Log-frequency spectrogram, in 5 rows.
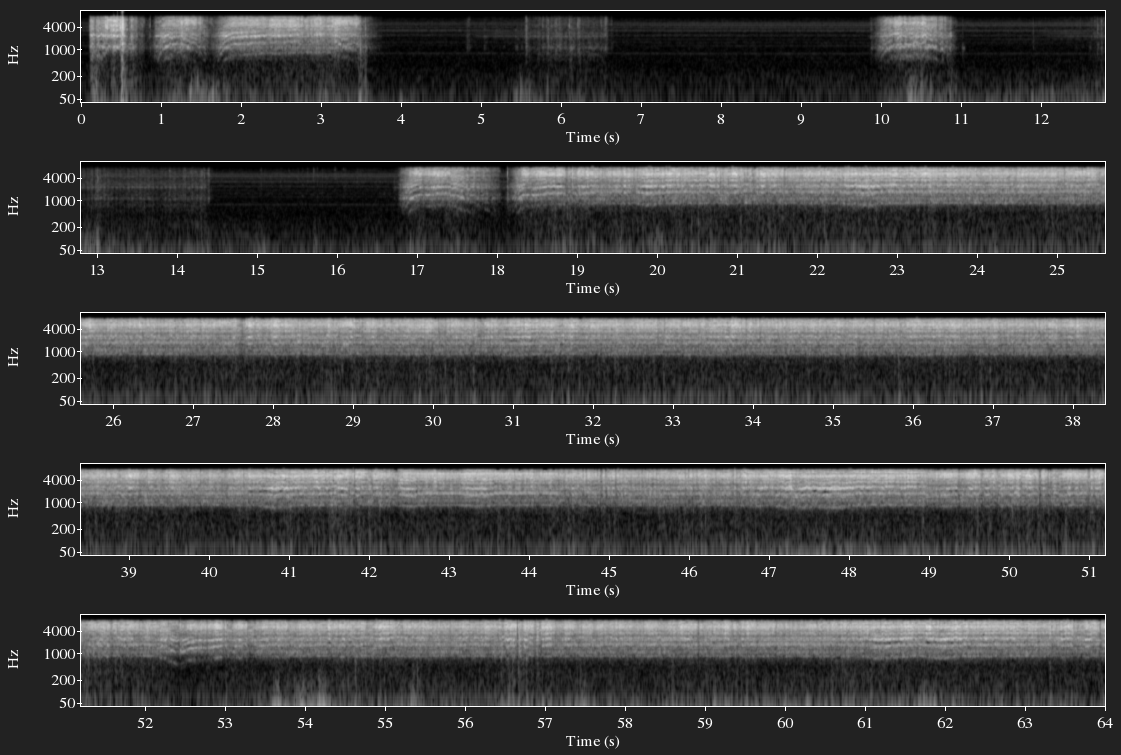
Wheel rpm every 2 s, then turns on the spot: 100, 130, 10, 0, 50, 20, 20, 0, 100, 230, 230, 230, 230, 230, 230, 230, 230, 230, 230, 230, 230, 230, 230, 220, 230, 210, 220, 230, 240, 240, 230, 240.
4-6 8-14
